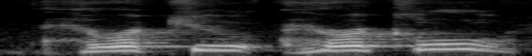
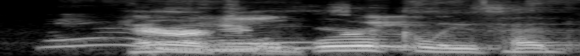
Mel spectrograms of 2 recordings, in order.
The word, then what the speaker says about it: Heracles: I had no idea it was Heracule. How do you say it? Heracles.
